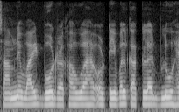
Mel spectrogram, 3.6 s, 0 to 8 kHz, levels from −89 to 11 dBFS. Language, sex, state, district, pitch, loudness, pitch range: Hindi, male, Jharkhand, Palamu, 130 Hz, -14 LUFS, 130-135 Hz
